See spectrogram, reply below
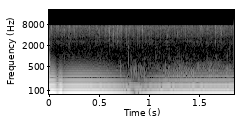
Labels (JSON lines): {"label": "biophony", "recorder": "SoundTrap 300"}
